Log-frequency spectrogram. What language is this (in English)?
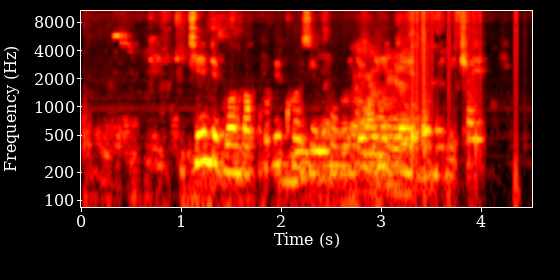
Kinyarwanda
